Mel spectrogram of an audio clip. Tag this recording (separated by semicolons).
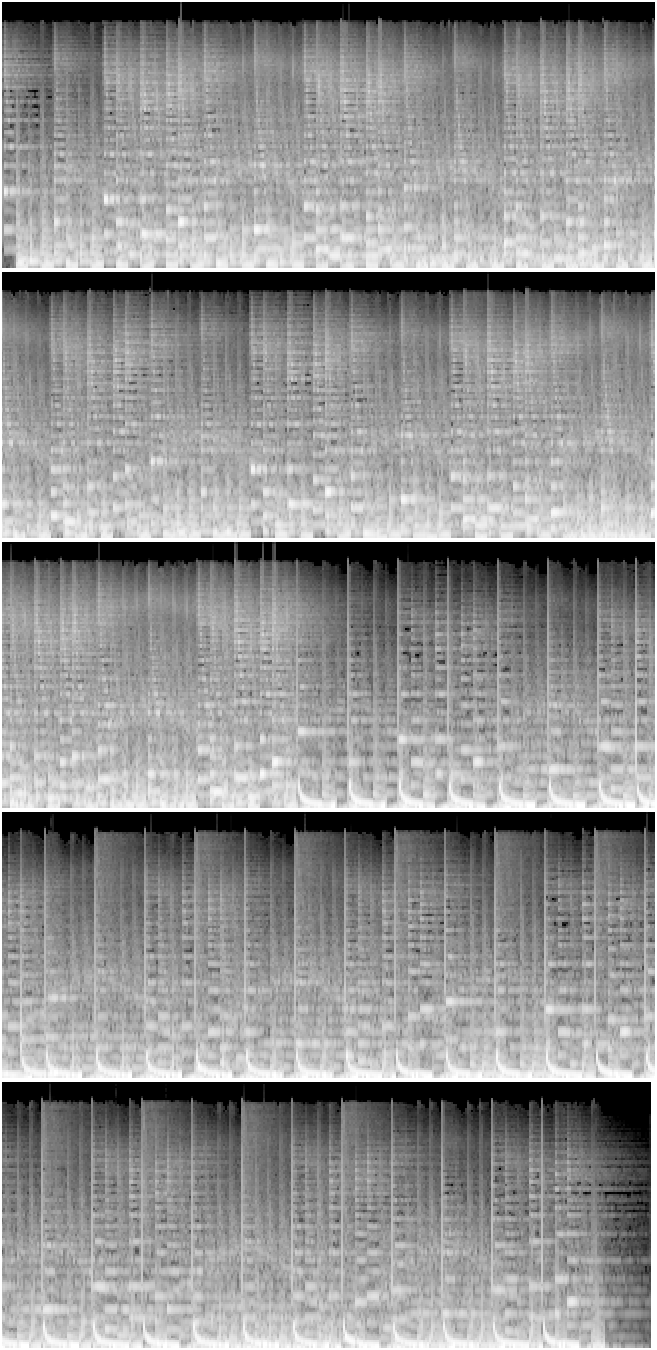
LemonDAW; Software; Tracker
